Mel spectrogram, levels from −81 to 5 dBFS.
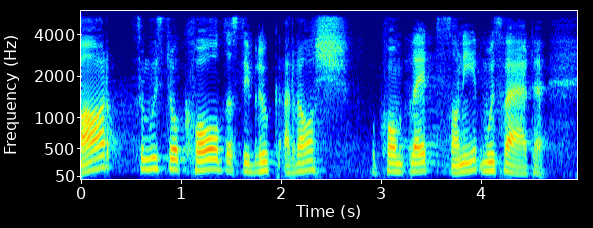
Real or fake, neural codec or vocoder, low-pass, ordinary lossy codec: fake; codec, 16 kHz, 0.5 kbps, X-Codec, HuBERT features, trained on LibriSpeech; 5.4 kHz; AAC, 32 kbps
